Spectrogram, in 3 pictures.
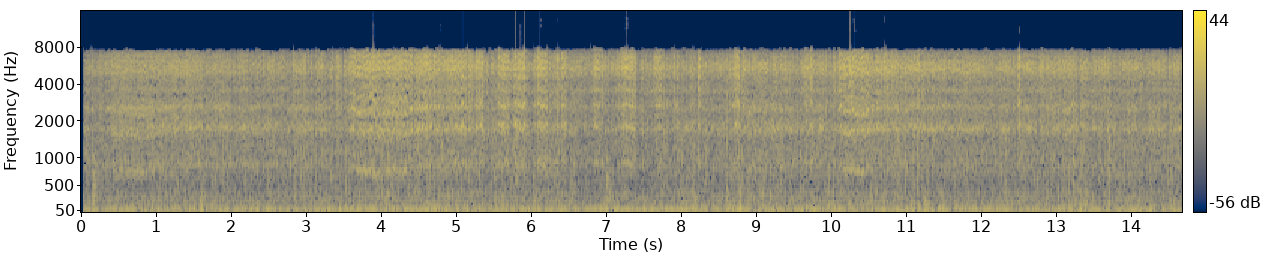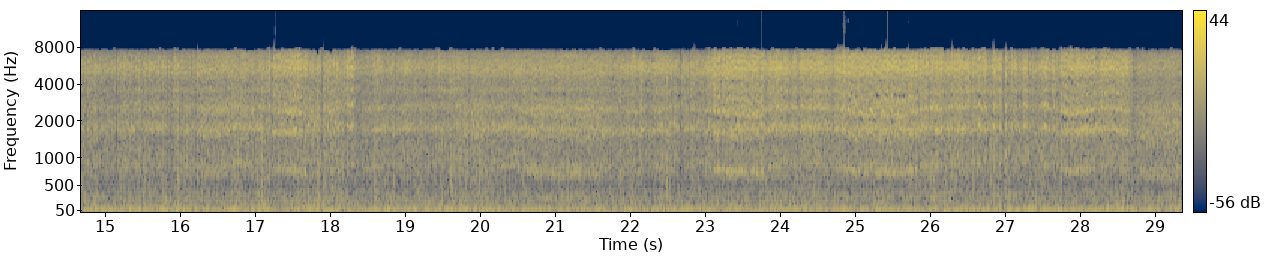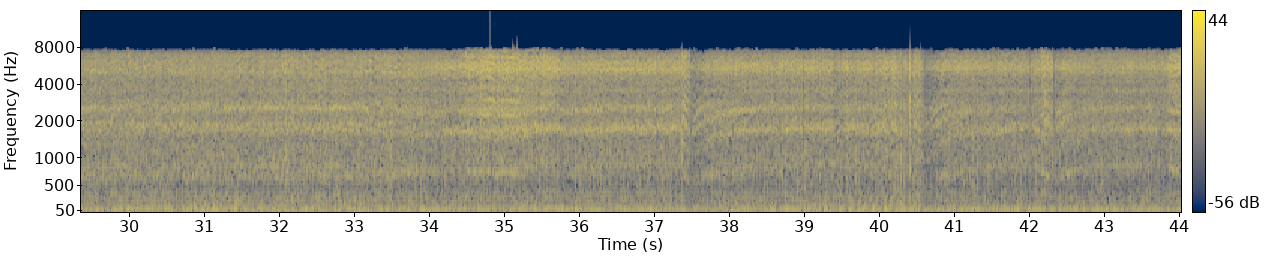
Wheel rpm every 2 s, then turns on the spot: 230, 230, 230, 230, 230, 230, 230, 230, 220, 230, 210, 220, 220, 230, 200, 190, 200, 210, 220, 220, 200, 220.
none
